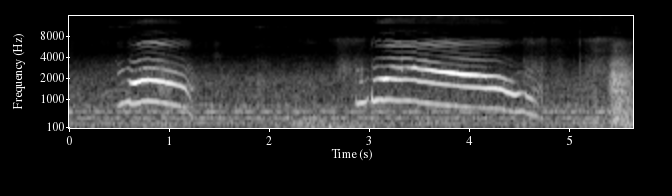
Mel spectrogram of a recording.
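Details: Persian kitten meowing for its mother, hungry: a short arched meow followed by a long, slowly falling drawn-out cry, then a brief rustle at the end.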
